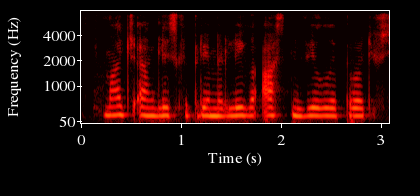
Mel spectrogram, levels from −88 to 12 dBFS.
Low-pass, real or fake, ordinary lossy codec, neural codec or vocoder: 7.2 kHz; fake; Opus, 32 kbps; codec, 24 kHz, 3.1 kbps, DualCodec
